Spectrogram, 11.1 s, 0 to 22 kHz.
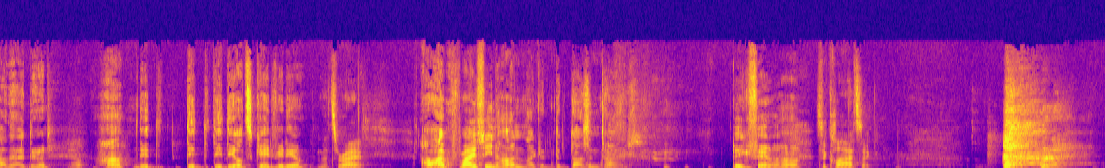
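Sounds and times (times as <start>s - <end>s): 
speech: 0.0s - 8.8s
loud cough: 10.0s - 11.0s.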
